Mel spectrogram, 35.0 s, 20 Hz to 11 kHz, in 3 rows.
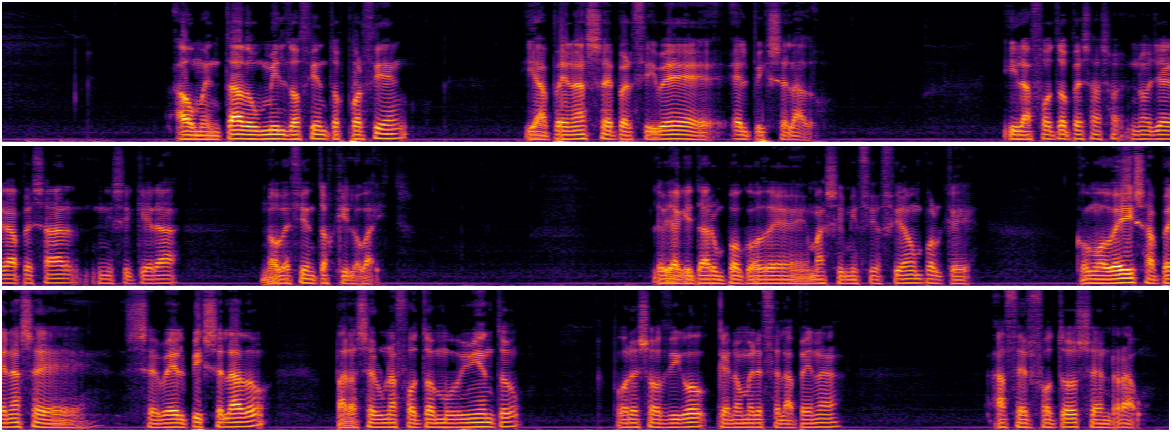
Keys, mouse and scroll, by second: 0.2-1.8 scroll down 2, 2.2-3.3 drag, 3.4-4.4 drag, 4.5-5.7 drag, 6.4 click, 7.6-8.7 drag, 8.8-10.0 drag, 10.3-11.5 drag, 11.7-12.9 drag, 13.1-14.3 drag, 14.4-15.7 drag, 16.7 click, 19.3-21.7 drag, 22.3-23.8 drag, 23.9-25.0 drag, 25.1-26.4 drag, 30.4-30.9 scroll down 1, 31.1-31.8 scroll up 1.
